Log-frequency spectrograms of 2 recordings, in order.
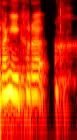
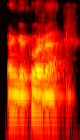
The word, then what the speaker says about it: Rangikura: That line I was looking for before, it comes from the new book, Rangikura, is that how you say it? Yeah, Rangikura. Rangikura, where you say you developed an early kind of kinship slash with all the ways the earth hurt.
